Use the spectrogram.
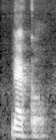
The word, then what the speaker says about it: neko: kitten um and that is how you pronounce neko neko it's pronoun it's spelled n-e-k-o in the english letters um so i'm talking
